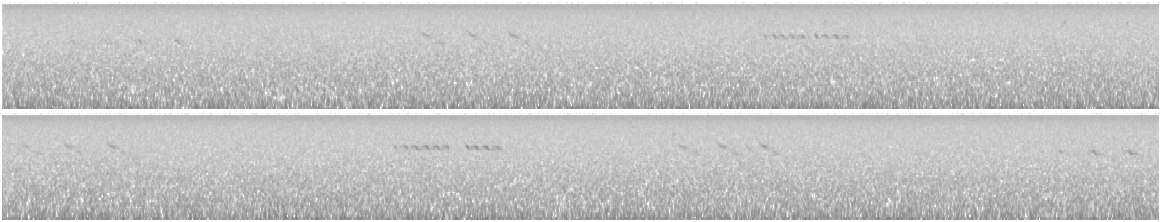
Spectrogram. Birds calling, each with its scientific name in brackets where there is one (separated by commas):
unidentified bird, Rock Wren (Salpinctes obsoletus), White-crowned Sparrow (Zonotrichia leucophrys)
